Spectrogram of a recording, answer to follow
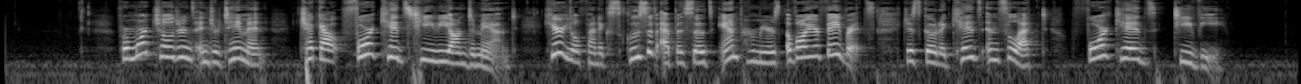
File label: Youth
